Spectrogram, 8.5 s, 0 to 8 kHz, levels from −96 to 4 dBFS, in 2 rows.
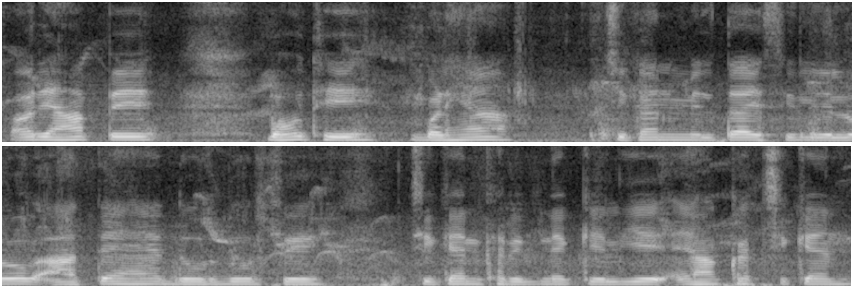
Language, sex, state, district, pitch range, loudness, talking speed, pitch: Hindi, male, Chhattisgarh, Kabirdham, 140-155 Hz, -18 LUFS, 160 wpm, 145 Hz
